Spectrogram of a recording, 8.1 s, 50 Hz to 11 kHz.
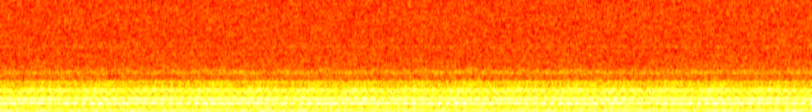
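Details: MSGW Plutos PC power supply fan, grinding since December 2015, vibration felt: steady coarse grinding hum with a buzzing edge that never lets up; PSU fan grinding, likely worn bearings.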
